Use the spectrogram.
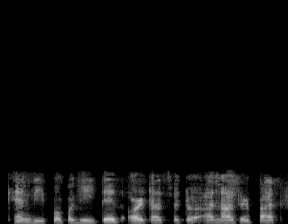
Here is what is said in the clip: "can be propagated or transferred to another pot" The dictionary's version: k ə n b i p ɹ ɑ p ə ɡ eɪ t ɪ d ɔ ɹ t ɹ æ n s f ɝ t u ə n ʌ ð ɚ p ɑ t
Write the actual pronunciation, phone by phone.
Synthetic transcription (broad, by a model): k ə n b i p ɹ ɑ p ə ɡ eɪ t ɪ d ɔ ɹ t æ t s ɝ t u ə n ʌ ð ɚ p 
